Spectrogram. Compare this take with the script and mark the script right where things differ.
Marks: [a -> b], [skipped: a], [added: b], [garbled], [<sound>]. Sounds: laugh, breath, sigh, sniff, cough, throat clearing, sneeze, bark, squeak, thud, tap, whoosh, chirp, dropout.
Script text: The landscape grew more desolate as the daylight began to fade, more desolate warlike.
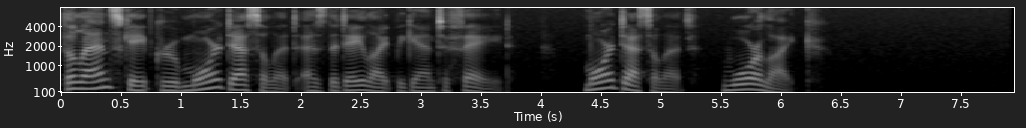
The landscape grew more desolate as the daylight began to fade, more desolate warlike.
